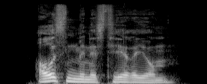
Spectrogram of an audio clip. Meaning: ministry of foreign affairs
- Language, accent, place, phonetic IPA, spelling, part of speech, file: German, Germany, Berlin, [ˈaʊ̯sn̩minɪsˌteːʁiʊm], Außenministerium, noun, De-Außenministerium.ogg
